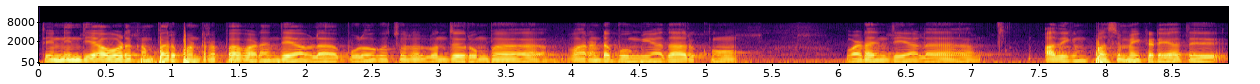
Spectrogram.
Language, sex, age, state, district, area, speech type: Tamil, male, 18-30, Tamil Nadu, Namakkal, urban, spontaneous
